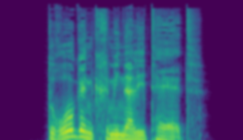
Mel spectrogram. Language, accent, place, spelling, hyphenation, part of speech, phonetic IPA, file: German, Germany, Berlin, Drogenkriminalität, Dro‧gen‧kri‧mi‧na‧li‧tät, noun, [ˈdʁoːɡn̩kʁiminaliˌtɛːt], De-Drogenkriminalität.ogg
- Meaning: drug-related crime, drug crime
